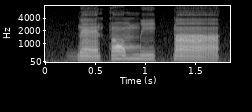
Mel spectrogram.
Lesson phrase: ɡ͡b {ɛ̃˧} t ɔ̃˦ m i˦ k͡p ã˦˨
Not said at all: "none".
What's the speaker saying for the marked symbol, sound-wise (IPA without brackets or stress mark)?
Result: ɛ̃˧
